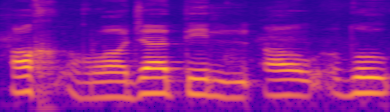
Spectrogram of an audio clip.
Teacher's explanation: خوا پر پڑھیں گے، را پر پڑھیں گے، تا پھر باریک ہے ، اسی طرح را پر، ضاد بھی پر، اخرجت الارض، وقفا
